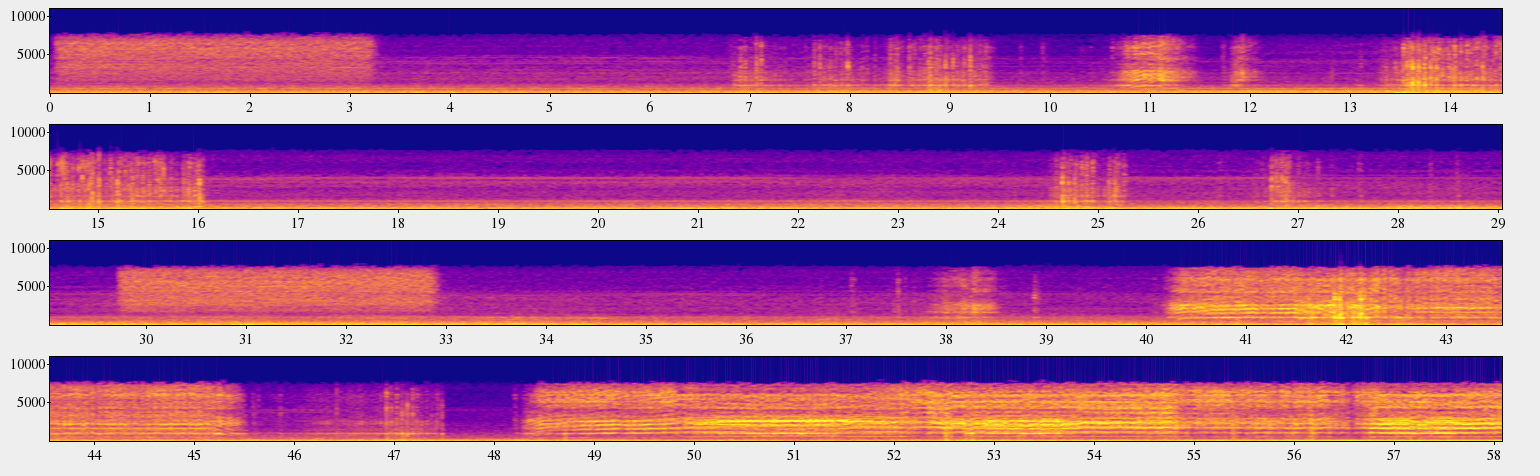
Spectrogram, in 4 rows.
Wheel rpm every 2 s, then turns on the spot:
0, 0, 0, 10, 20, 30, 10, 30, 10, 0, 0, 0, 10, 10, 0, 0, 0, 0, 10, 10, 110, 150, 120, 20, 110, 160, 160, 160, 150.
6-10 12-18 24-26 38-40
